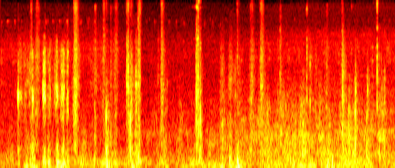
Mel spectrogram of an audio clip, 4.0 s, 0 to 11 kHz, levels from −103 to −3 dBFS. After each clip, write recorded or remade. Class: remade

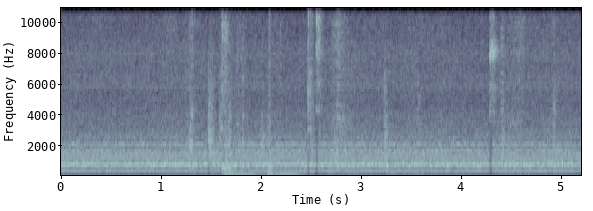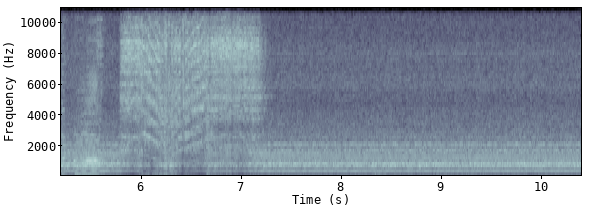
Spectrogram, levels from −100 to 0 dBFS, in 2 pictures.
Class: recorded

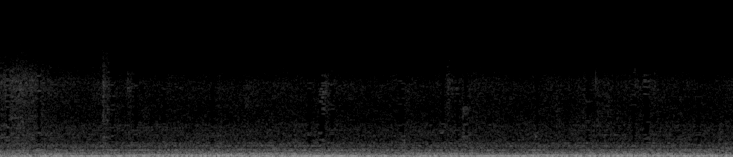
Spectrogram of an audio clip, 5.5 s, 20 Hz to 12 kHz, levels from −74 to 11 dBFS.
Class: recorded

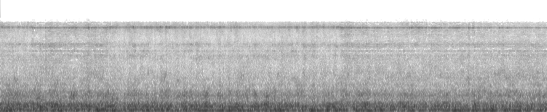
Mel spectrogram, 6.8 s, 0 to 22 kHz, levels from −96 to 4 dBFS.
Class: remade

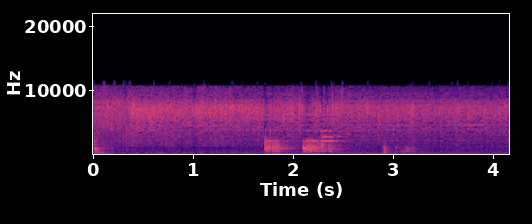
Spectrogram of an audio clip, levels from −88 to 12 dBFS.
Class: remade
